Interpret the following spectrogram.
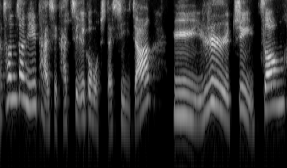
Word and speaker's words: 与日俱增: 아, 발음이 좀 어려워요. 그죠? 자, 천천히 다시 같이 읽어봅시다. 시작. 위르쥐정 한 번 더.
